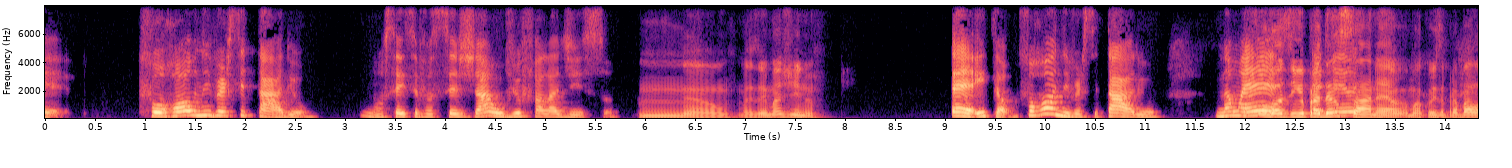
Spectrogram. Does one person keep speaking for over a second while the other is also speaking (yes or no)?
yes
